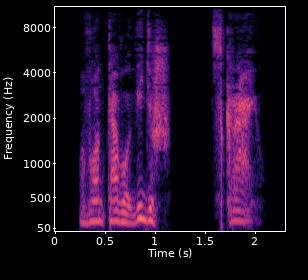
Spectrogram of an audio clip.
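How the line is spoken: Whisper. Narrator (Russian): зашептал Кассис

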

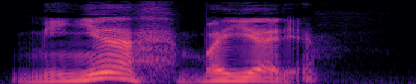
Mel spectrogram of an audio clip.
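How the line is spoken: Sudden stern commanding tone. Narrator (Russian): вдруг совсем строго, как командовал, произнес тогда Иван Юрьевич Патрикеев

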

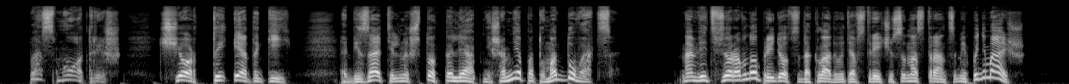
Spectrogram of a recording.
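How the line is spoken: Quiet, almost whispering. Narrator (Russian): Говорили мы, само собой, тихо, практически шептали

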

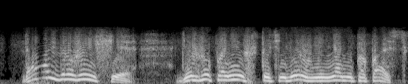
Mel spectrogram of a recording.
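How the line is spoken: Woman shouting. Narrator (Russian): крикнула одна из женщин

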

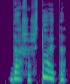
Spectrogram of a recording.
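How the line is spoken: Frightened sob. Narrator (Russian): Испуганно всхлипнула Милена

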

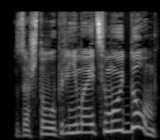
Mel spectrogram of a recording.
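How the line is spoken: Shouting. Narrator (Russian): кричала она

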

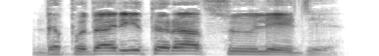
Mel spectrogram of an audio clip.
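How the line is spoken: Werewolf's bark. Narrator (Russian): рявкнул оборотень

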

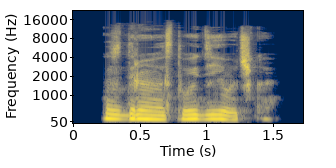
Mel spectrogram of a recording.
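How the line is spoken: Soft male voice. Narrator (Russian): мягко произнес он

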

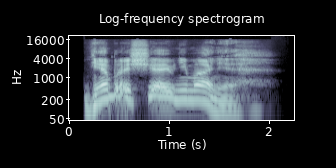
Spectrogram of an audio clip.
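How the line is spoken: Laughing. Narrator (Russian): засмеялся Антуан

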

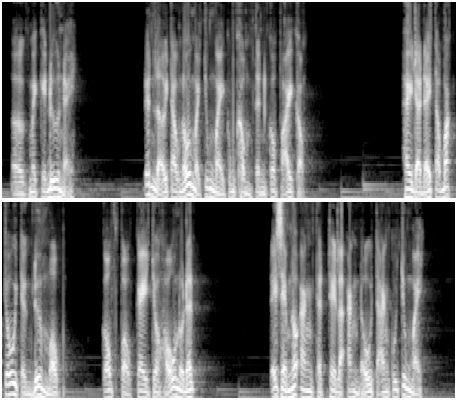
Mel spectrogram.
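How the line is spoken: Angry shout. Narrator (Vietnamese): Mo Lạng tức thì trợn mắt lên, tức giận quát

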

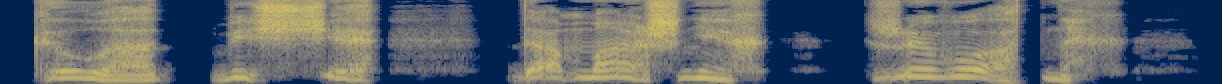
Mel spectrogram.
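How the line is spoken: Hoarse, hysterical. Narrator (Russian): прохрипел молодой человек и растянул губы в ухмылке, поразительно схожей с истерической, невеселой ухмылкой

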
